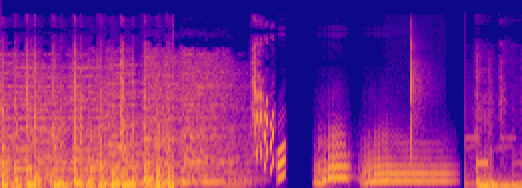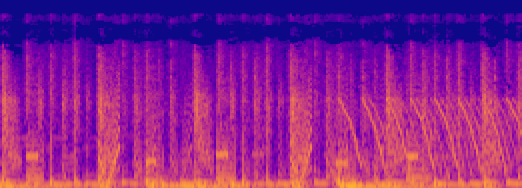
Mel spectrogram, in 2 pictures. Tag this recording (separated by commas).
Music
